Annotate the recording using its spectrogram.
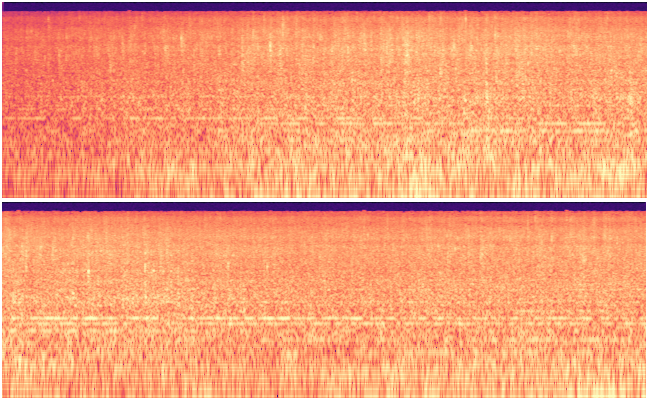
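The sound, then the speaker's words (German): Steady rain at night patters softly against windows, a dense, even wash of tiny taps that swells in over the first couple of seconds and then holds constant, with no voices. “Es hat zu regnen begonnen und die Regentropfen klopfen leise an die Fenster.”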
